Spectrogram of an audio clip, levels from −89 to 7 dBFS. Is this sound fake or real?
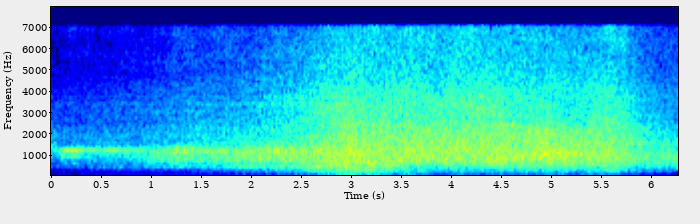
fake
